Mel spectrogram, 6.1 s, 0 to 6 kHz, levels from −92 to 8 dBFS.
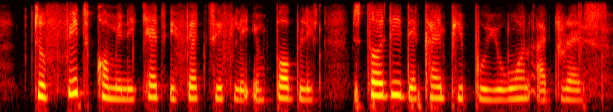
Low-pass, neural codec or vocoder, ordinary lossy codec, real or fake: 5.4 kHz; none; Opus, 16 kbps; real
